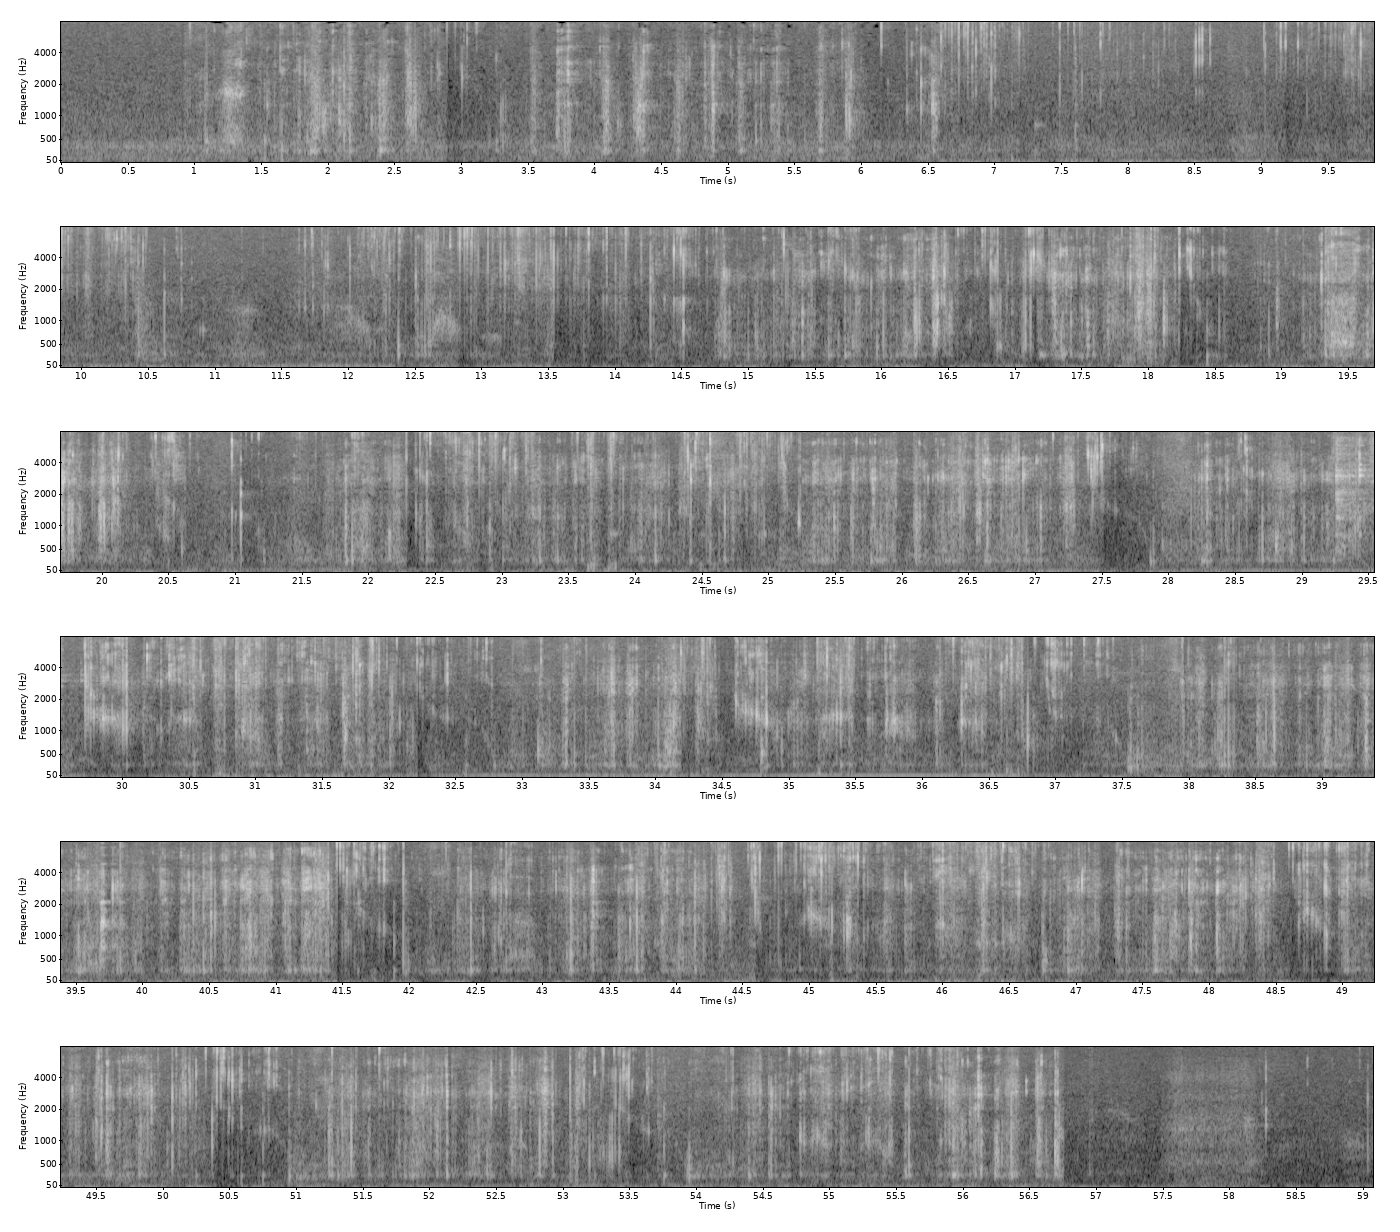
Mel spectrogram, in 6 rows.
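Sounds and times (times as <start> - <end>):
chewing and crunching: 0.9 - 56.8
wet mouth sounds: 0.9 - 56.8.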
